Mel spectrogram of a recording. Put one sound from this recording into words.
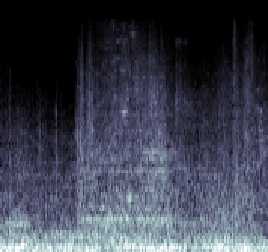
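Metal scrapes and grinds.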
